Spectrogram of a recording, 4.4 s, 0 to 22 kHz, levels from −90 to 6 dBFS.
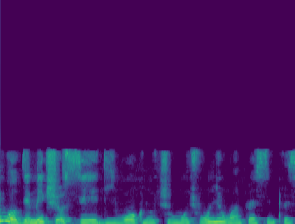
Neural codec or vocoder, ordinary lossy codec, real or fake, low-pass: codec, 44.1 kHz, 7.8 kbps, Pupu-Codec; AAC, 32 kbps; fake; 7.2 kHz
